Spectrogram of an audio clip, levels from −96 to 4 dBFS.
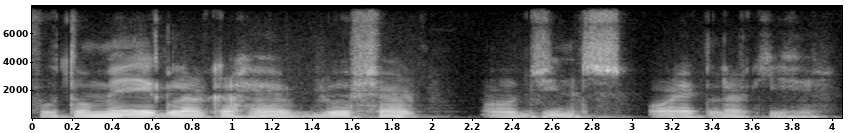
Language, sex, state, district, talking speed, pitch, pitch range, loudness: Hindi, male, Arunachal Pradesh, Papum Pare, 190 wpm, 100 Hz, 100-110 Hz, -16 LUFS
